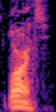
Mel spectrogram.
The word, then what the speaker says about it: Lorenz: It's actually, you say it like Jennifer Lawrence. It's Lawrence.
